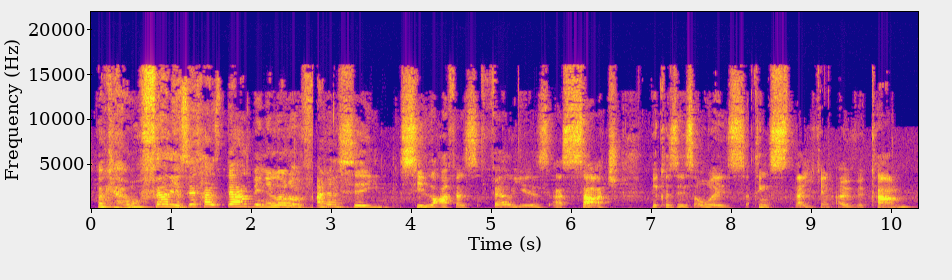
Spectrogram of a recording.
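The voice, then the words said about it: Non-Australian, Mauritian accent. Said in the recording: “as you can probably tell, is I don't have quite an Australian accent. That's because I migrated here about 11 years ago from Mauritius”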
